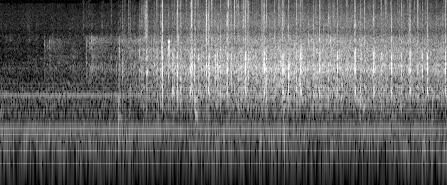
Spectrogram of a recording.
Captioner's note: applause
